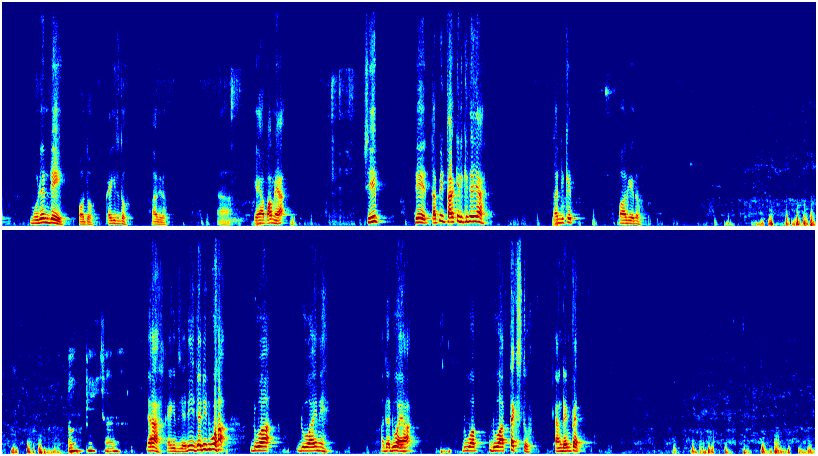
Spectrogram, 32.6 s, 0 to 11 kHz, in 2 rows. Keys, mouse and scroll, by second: 1.3 shift+d, 9.5 shift+d, 22.0 middle click, 24.5 middle click, 28.0 middle click, 30.0 click.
